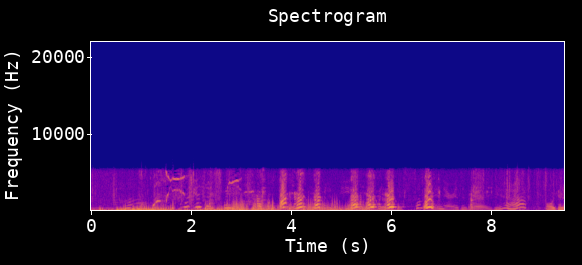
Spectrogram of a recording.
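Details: Hunting dog frantically digging after a chipmunk, a pursuit lasting over an hour: scraping and digging noise at first, then high, wavering whines and sharp rising yelps in quick bursts, with a woman talking softly to the dog.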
